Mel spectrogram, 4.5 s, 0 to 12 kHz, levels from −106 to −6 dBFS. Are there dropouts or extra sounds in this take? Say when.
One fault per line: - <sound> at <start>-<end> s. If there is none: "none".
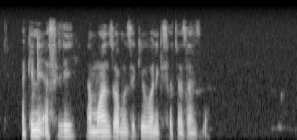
none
